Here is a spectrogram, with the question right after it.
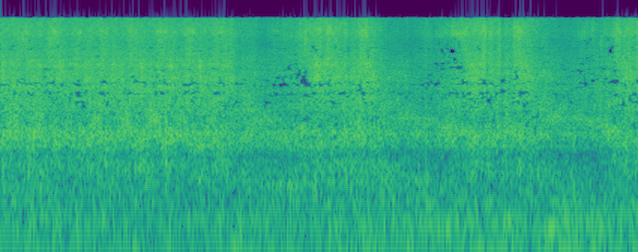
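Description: A small solid wooden board resting on a towel is brushed fast and aggressively with a black-bristled brush, a hand covering much of it. The result is a steady, bright, hissing scratch with slight swells in loudness and almost no low end.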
